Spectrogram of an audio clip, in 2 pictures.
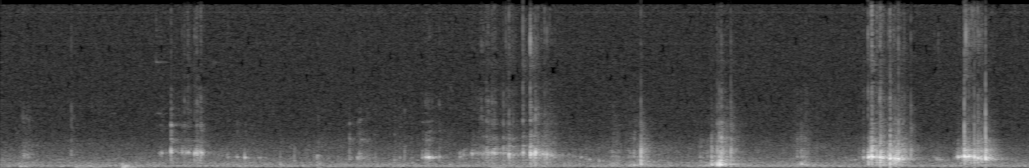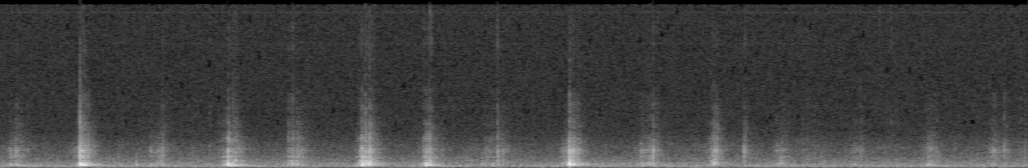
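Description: Dry edible clay being bitten and chewed right at a clip-on microphone: a run of sharp, dry crunches, roughly one or two a second, loudest in the middle and thinning out near the end.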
